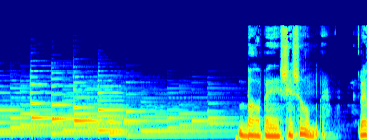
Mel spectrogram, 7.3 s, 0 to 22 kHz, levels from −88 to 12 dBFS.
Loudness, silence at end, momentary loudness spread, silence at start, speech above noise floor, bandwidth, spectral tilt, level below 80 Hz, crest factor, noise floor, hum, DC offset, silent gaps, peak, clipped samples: -17 LUFS; 0 s; 16 LU; 0 s; 35 dB; 11.5 kHz; -5.5 dB/octave; -28 dBFS; 14 dB; -48 dBFS; none; under 0.1%; none; -2 dBFS; under 0.1%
